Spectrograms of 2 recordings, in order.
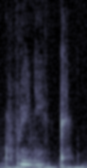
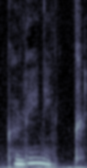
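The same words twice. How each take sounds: First: The consonant is a clear English L sound. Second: The consonant is a light Japanese flapped R. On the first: The speaker calls it wrong. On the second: The speaker calls it right. "Remember, Japanese R. The sound is like la la la la la"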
